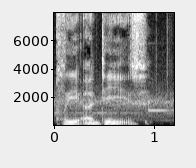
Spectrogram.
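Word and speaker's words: Pleiades: I'm talking about the Pletes which is pronounced pleades.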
